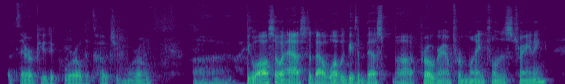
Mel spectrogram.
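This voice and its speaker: This man's pitch is very deep and low, with vocal fry. He speaks at a moderate pace with lively intonation. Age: 70s. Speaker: neuroscience researcher and coach. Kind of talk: interview.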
